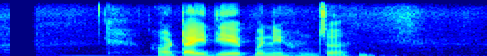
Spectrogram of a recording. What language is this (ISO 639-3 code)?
nep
